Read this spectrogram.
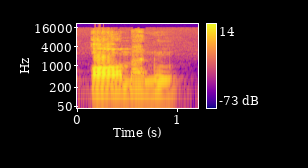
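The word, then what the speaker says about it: آمنوا: مثلا آمنو، خب الف آخرش خونده نمیشه، یا فرض کنید اولائک، واو بین همزه و لام خونده نمیشه.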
